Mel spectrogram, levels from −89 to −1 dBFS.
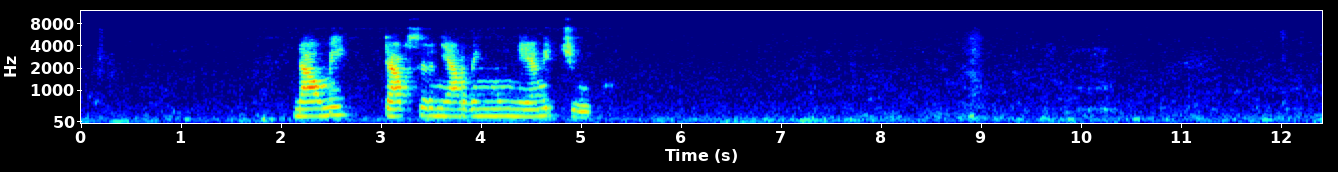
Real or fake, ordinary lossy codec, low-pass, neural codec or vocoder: real; Opus, 32 kbps; 7.2 kHz; none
